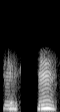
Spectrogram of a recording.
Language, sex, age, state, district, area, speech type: Maithili, female, 18-30, Bihar, Madhubani, rural, conversation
